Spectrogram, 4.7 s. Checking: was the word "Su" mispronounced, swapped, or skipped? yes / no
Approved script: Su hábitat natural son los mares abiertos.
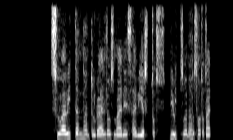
no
